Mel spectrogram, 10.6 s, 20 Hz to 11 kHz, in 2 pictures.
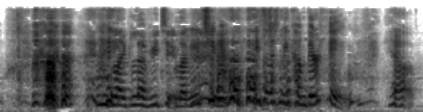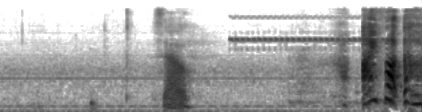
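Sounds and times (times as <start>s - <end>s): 
laughter: 0.4s - 1.6s, 2.4s - 4.6s
speech: 1.4s - 5.2s, 7.3s - 7.7s, 9.9s - 10.5s
high-pitched electronic beeping: 8.1s - 10.2s.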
